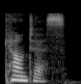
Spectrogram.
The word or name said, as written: countess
